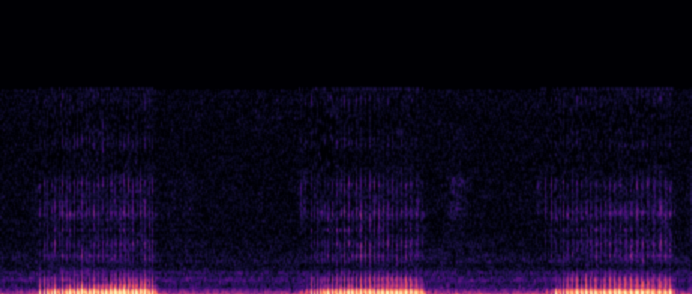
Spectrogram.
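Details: A sleeping puppy snoring in steady, low, raspy breaths; three long rumbling snores each last about one and a half seconds, separated by quieter pauses of roughly two seconds.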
